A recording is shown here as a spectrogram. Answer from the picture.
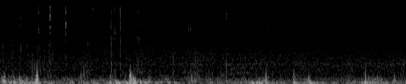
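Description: Footsteps of a person walking on paving stones, heard as a steady series of dull low thumps at walking pace, with a few faint clicks.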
